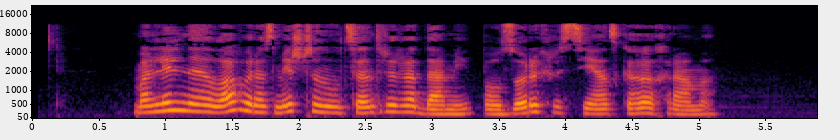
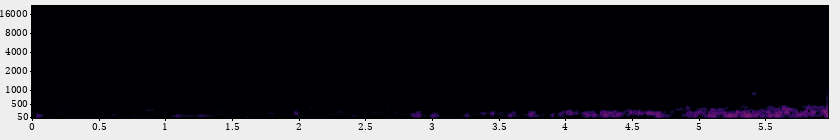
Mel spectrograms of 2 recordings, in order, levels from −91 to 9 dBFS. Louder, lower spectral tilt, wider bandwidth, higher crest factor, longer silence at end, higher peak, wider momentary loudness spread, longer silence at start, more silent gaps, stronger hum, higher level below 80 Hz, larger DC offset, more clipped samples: first, -17 LUFS vs -66 LUFS; second, -4 dB/octave vs -8.5 dB/octave; first, 12 kHz vs 7.4 kHz; second, 16 dB vs 24 dB; first, 0.75 s vs 0 s; first, -4 dBFS vs -46 dBFS; first, 9 LU vs 5 LU; first, 0.75 s vs 0.05 s; neither; neither; first, -62 dBFS vs under -90 dBFS; neither; neither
